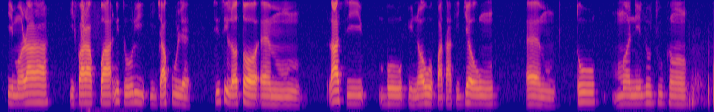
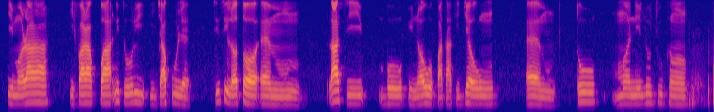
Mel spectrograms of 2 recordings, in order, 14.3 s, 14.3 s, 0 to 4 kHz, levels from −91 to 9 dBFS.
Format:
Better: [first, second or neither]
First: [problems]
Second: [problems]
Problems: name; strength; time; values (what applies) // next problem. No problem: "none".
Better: second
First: background sound (Gunshot, gunfire); 18 dB below the speech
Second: none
